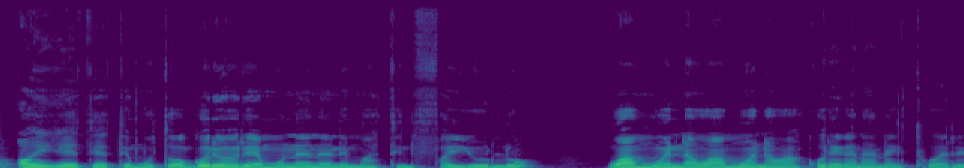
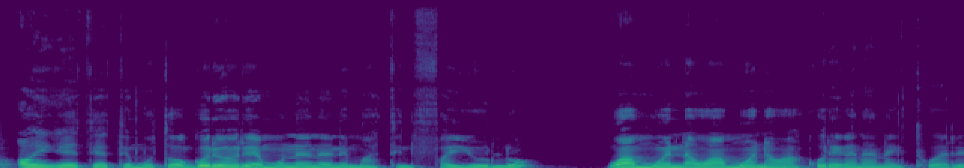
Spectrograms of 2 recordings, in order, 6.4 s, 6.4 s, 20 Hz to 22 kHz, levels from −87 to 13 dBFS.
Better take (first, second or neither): first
